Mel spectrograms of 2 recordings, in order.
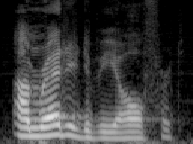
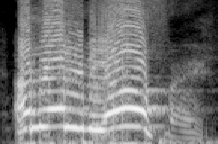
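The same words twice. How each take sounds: First: It is said softly and tenderly. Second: It is declaimed in a loud, forceful preaching style. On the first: The speaker sounds loving and at peace about dying. The speaker calls it right. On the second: The speaker sounds defiant and dramatic about dying. The speaker calls it wrong.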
